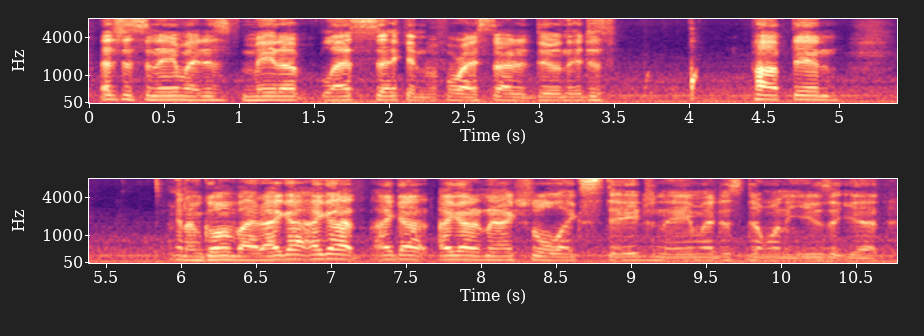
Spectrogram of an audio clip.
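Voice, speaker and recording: A man's voice: mid-range voice, noisy background. A man talking casually in a rambling monologue, hesitant and often restarting his phrases, as a vlogger posing questions.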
